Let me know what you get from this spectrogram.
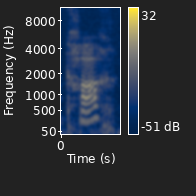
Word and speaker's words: Koch: He pronounces it Koch. It's spelled like Coke, okay. But yeah. John, I already forgot what I said. Koch. It's just such an ugly pronunciation. It's Koch without the R.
